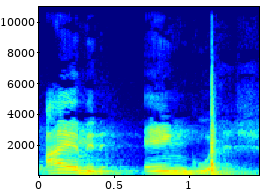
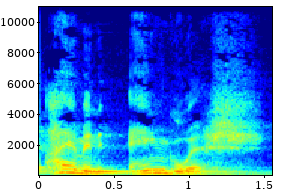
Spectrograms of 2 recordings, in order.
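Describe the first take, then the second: First: Quiet, heavy admission of pain; mock confession of anguish, softer. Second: Slow, deliberate declaration of anguish; mock anguish stated plainly and slowly. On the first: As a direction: let it sink low and soft, like real despair. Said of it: "You're like". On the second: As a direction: lean on each word, measured and grave. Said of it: "But you say".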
